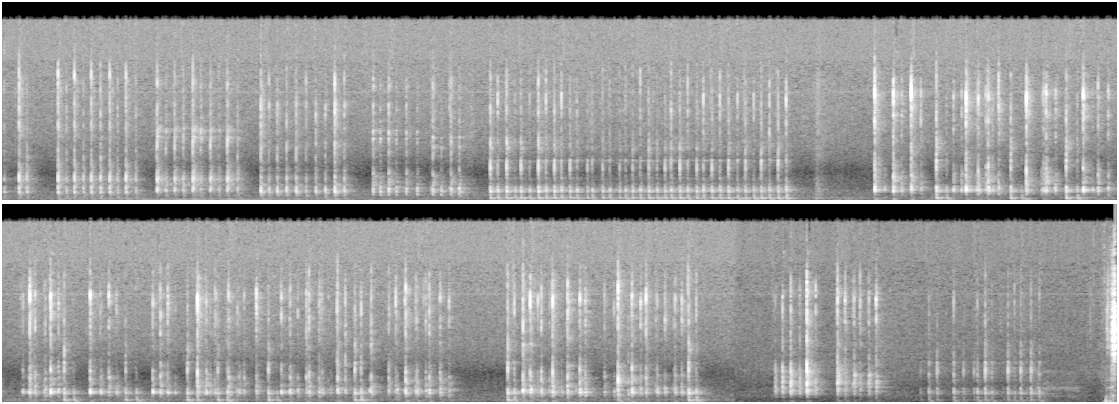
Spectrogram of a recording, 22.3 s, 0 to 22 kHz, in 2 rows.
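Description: Typing on a NuPhy Field75 mechanical keyboard, a steady close stream of clacky keystrokes with occasional brief pauses, played alone at moderate volume.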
